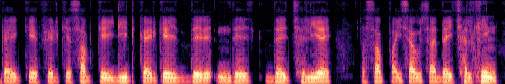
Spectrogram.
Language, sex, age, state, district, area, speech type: Maithili, male, 18-30, Bihar, Samastipur, rural, spontaneous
